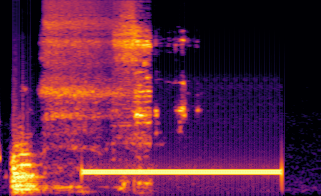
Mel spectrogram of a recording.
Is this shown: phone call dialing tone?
yes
